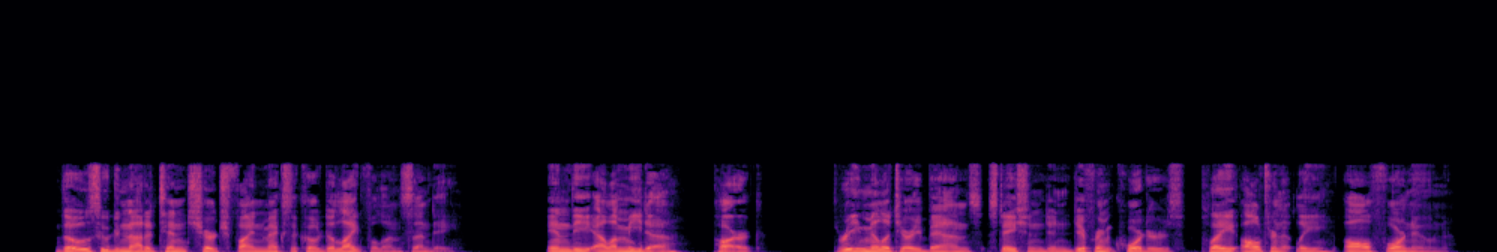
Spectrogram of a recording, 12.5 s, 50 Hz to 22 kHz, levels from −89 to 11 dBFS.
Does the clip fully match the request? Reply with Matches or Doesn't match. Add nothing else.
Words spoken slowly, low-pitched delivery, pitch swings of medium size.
Doesn't match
